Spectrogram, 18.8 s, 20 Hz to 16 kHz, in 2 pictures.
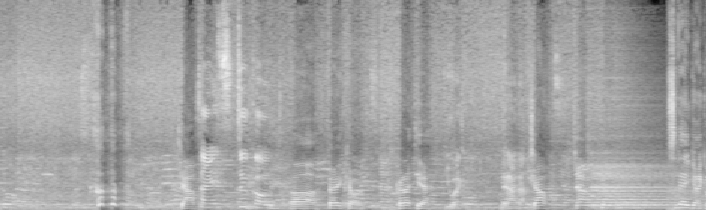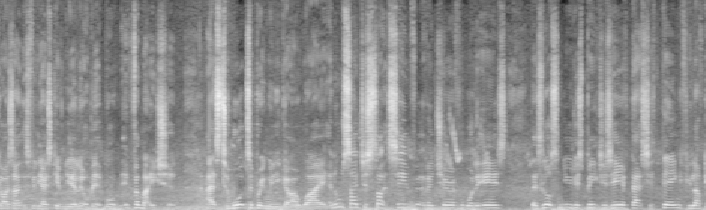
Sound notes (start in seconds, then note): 0.9 laughs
